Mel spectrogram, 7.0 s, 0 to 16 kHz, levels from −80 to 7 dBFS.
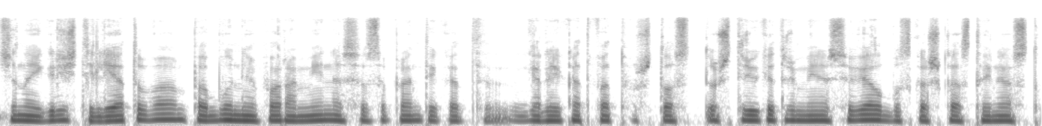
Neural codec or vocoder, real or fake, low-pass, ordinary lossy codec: vocoder, 22.05 kHz, 80 mel bands, Vocos; fake; 9.9 kHz; AAC, 96 kbps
